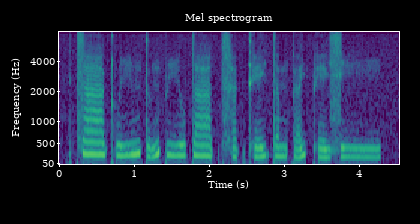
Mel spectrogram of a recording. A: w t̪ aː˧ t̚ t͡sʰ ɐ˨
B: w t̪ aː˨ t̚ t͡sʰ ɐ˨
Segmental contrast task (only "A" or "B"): A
